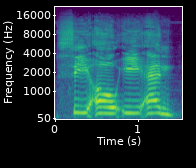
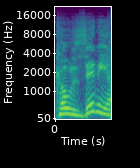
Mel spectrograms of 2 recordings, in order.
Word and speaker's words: coenzyme: okay the essentially causinium c-o-e-n-z-y-m-e how do you say that cozinia no enzyme comes on okay coenzyme i like that required for cellular energy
